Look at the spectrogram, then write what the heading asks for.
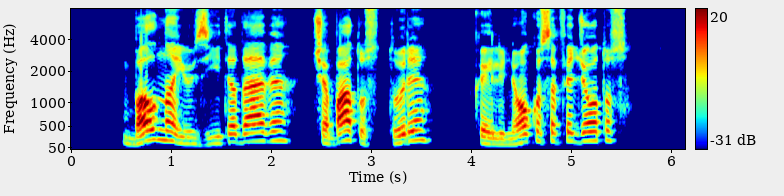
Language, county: Lithuanian, Vilnius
